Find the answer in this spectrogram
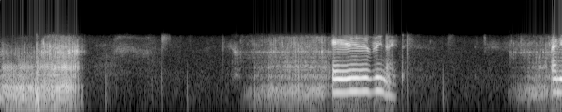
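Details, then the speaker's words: Man snoring in bed while asleep, filmed by his wife: loud, rough snores with silent gaps, one ending in a buzzing, vibrating tone; habitual nightly snoring. "And you say I exaggerate. I don't think so, not now. I go to sleep next to that every single night."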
